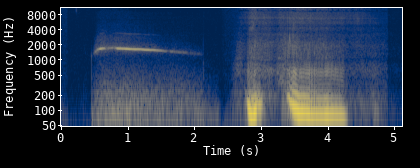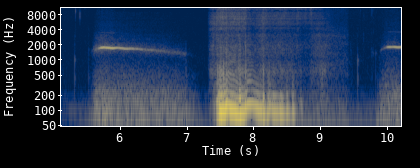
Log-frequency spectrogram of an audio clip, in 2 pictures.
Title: Dodger & Cooler Sleeping & Snoring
